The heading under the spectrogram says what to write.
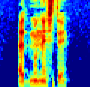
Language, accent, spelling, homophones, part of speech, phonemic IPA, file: French, France, admonester, admonestai / admonesté / admonestée / admonestées / admonestés / admonestez, verb, /ad.mɔ.nɛs.te/, LL-Q150 (fra)-admonester.wav
- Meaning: to admonish; to reprimand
